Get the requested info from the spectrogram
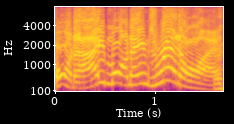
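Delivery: put-on Australian accent, laid on thick. Doing an impression of Red Eye for the panel: Red Eye impression. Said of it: "I'll do my Red Eye impression".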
